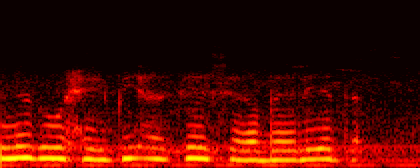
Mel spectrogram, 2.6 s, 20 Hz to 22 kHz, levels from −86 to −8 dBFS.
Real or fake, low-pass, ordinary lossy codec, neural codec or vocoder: real; 7.2 kHz; none; none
